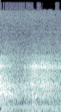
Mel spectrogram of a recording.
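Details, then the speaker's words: A brief rough, noisy snore over a steady low hum, played as a clip on a radio talk show; snoring. "Just listen to a little snoring. Okay, let's listen to some snoring."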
